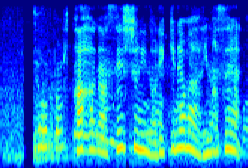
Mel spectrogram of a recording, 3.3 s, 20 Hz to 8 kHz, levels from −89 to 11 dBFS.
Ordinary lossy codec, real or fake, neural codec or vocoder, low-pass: none; fake; vocoder, 22.05 kHz, 80 mel bands, HiFi-GAN; 7.2 kHz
